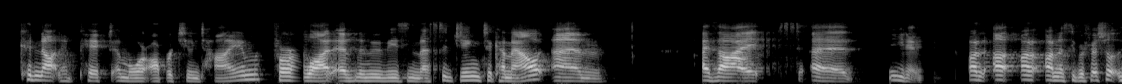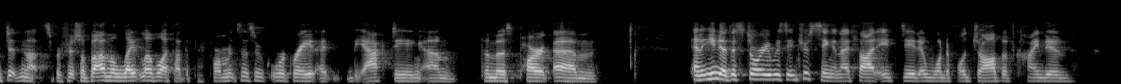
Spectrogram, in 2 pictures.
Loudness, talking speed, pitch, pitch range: -21 LUFS, 185 wpm, 165 Hz, 155-185 Hz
